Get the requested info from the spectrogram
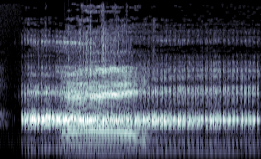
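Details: A male Italian Greyhound growls steadily and rumbles, refusing to give up his bone while told to drop it.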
